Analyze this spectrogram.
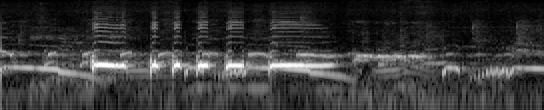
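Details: Lure recording of a Bangkok zebra dove singing briskly: a falling slur, then four or five sharp clipped coos and a long held note, followed by bubbling, rolling phrases from several doves.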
